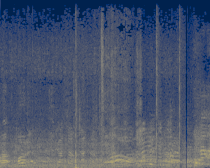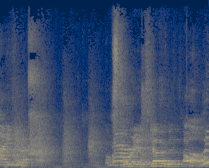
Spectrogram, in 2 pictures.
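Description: Several young people talk and laugh excitedly close by.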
